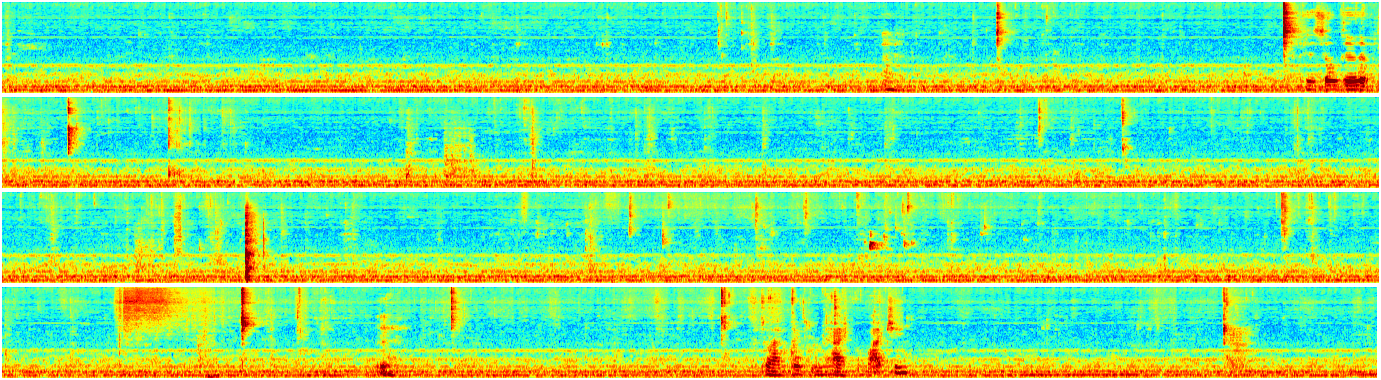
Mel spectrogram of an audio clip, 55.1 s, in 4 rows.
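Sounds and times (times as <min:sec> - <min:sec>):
low background hum: 0:00.0 - 0:55.0
chewing with wet mouth clicks: 0:05.0 - 0:08.7, 0:23.4 - 0:27.0, 0:40.2 - 0:42.2, 0:43.6 - 0:44.6, 0:48.4 - 0:48.8.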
